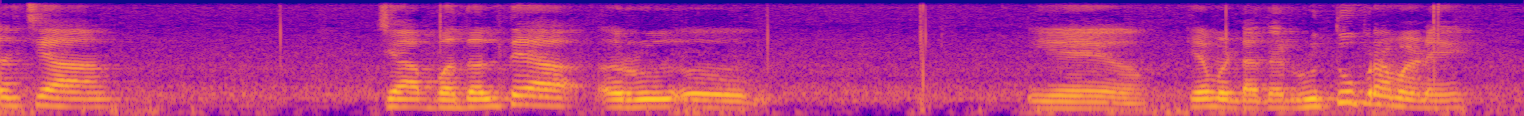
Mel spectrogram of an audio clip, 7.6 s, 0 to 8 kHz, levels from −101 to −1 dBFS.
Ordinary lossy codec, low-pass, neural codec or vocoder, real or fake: none; 7.2 kHz; none; real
